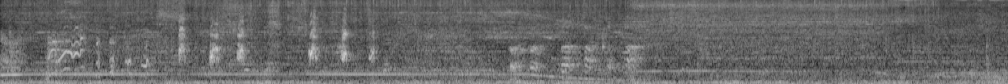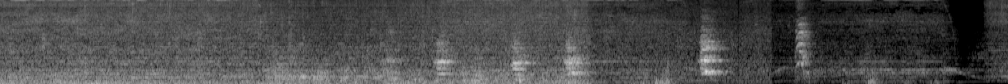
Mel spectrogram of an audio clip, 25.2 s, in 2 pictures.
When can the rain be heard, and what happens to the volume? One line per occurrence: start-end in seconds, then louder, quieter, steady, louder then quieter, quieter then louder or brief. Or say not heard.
0.0-20.0 steady.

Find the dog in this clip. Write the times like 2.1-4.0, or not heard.
0.0-5.0, 17.4-22.8.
